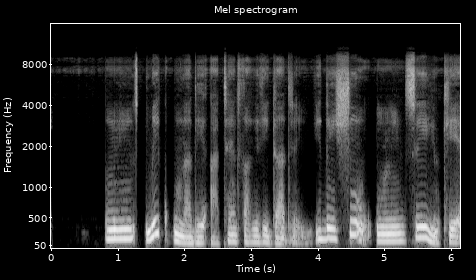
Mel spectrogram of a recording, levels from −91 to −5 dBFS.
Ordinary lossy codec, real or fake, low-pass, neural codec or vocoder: none; fake; 10.8 kHz; codec, 24 kHz, 0.9 kbps, WavTokenizer, medium music audio release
